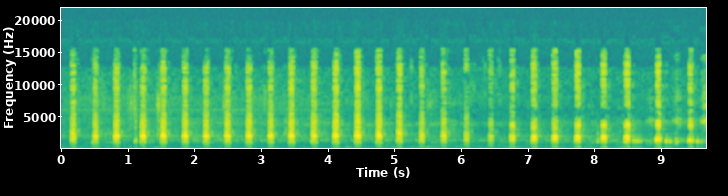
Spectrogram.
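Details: Chukar partridge kept as a hunting decoy, calling before a female bird: a long, steady series of sharp chuck notes, evenly spaced at roughly three per second and holding the same pitch throughout, over faint low background rumble.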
